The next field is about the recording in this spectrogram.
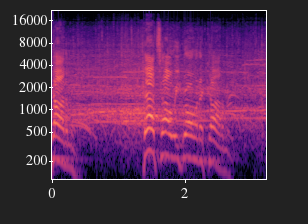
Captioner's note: applause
